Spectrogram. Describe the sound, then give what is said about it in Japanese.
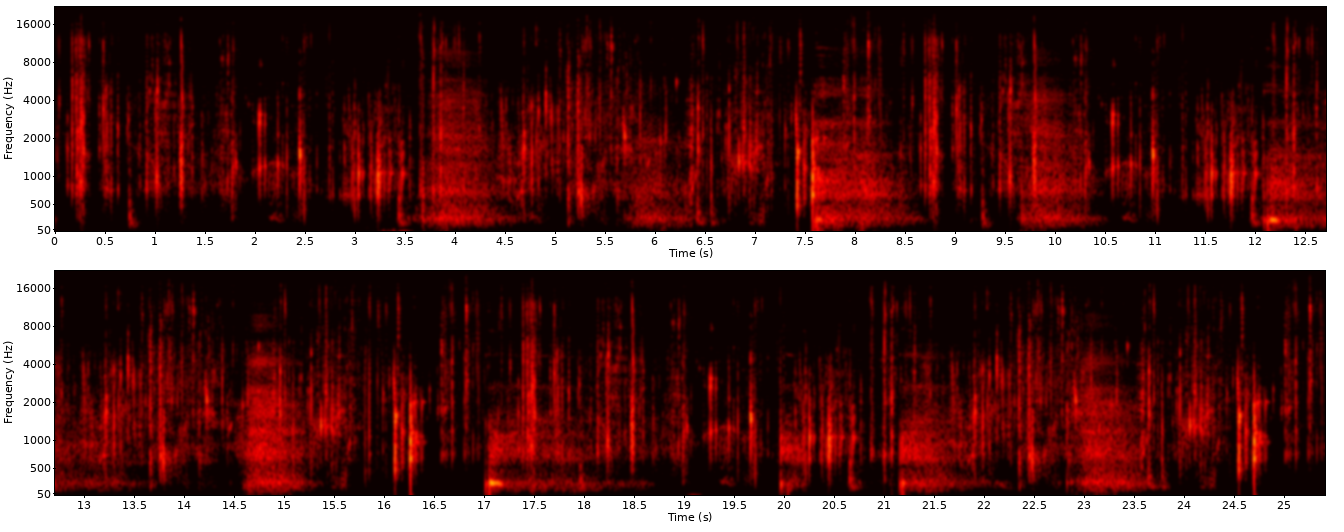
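Various kinds of slime being squished: many soft, wet squelches and sticky crackles in an uneven, continuous rhythm, quiet and close, with no voices. “今からいろんな種類のスライムを使ってあなたのお耳を癒してあげます。”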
